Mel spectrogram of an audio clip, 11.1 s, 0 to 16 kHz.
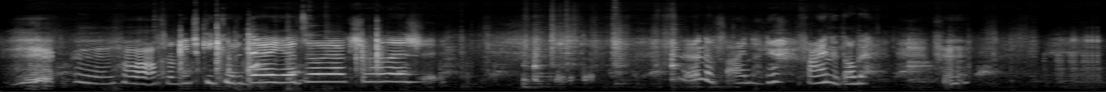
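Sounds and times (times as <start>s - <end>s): metal feeder clinking and rattling: 1.4s - 7.4s, 9.0s - 9.5s.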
